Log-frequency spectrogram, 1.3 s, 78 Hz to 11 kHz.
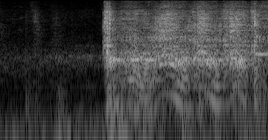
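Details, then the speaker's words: Truck last registered in 2005, cranking: the starter cranks steadily for about a second and it never fires. Spark is lost whenever the distributor cover is refitted; owner suspects the points ground wire touching the cover, giving a constant ground. "she ain't got no spark nope she sure don't this is a new one for me guys every time I put this cover back on I'm losing my spark no spark"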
